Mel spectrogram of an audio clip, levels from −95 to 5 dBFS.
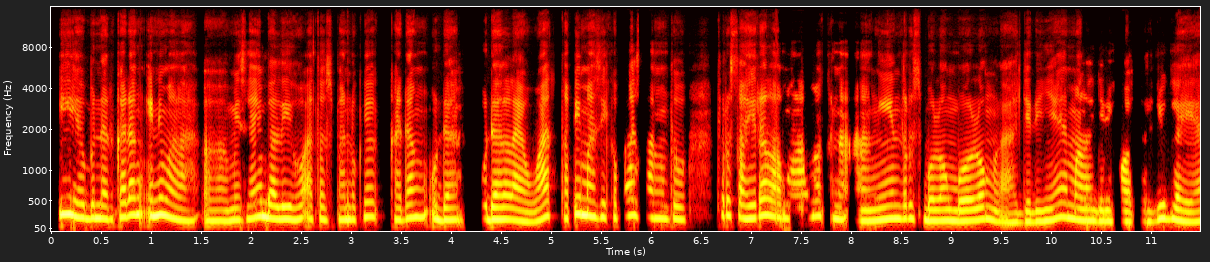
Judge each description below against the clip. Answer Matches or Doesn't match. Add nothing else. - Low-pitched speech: Doesn't match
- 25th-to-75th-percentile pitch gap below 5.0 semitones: Matches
